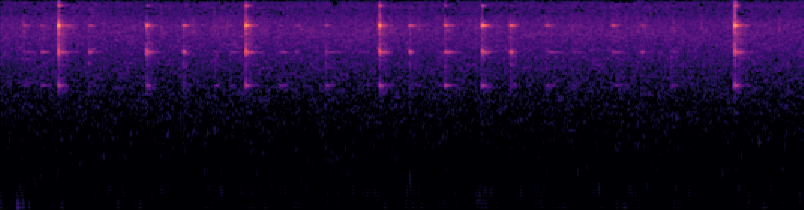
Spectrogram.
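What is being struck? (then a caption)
Small glass tealight holder tapped with fingernails. Long acrylic fingernails tap a small, hollow, empty purple patterned glass tealight candle holder held in one hand. Ten clear, bright clinks with very short ring ring out at uneven intervals, with a few fainter ticks between them, over a quiet background.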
